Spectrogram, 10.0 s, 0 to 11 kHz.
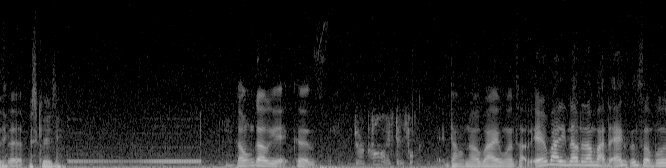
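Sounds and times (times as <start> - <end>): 
speech: 0.0 - 1.1, 3.5 - 9.9
electronic ringback tone of an outgoing phone call: 1.0 - 3.0.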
